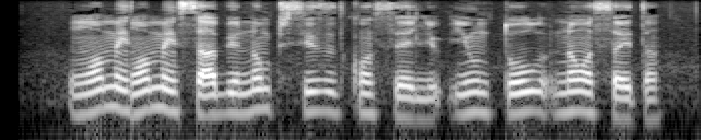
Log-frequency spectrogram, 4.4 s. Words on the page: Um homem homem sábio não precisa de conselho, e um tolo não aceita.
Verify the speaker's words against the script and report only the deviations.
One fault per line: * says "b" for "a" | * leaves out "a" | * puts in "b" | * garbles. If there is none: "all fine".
all fine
